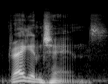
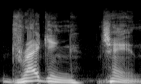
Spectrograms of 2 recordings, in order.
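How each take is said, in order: First: The first word sounds like 'dragon'. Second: The first word ends with a clear '-ing'. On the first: The speaker calls it wrong. "You're making it sound like it's someone who plays pool" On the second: The speaker calls it right. "Thank you"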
